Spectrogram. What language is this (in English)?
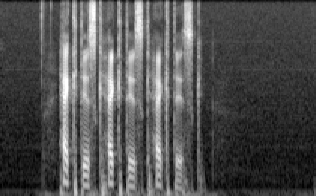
Norwegian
